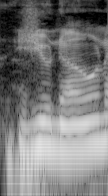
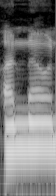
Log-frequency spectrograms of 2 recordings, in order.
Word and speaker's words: Unown: it has entei and the unown as they're apparently actually called uh instead of unknown as everyone wants to call them i don't like i'm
